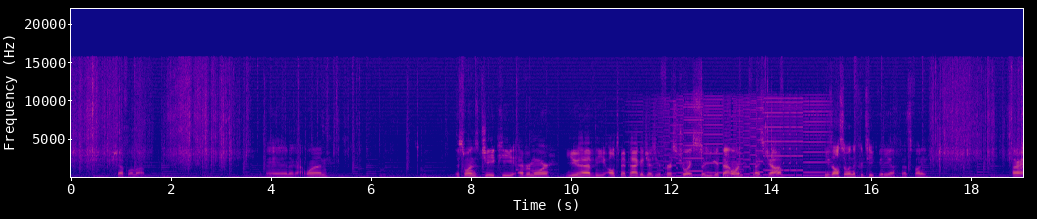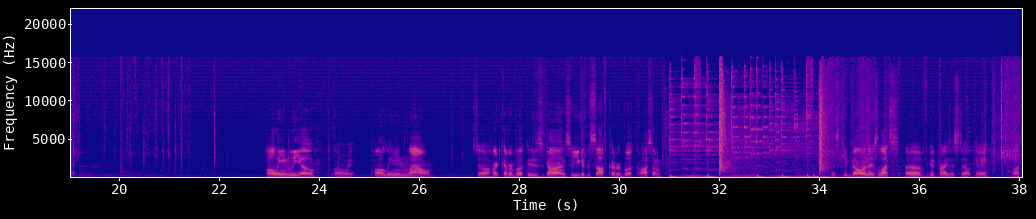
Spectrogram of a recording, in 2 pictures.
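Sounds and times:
paper crinkling: 0.0s - 3.6s, 17.1s - 21.5s, 37.4s - 38.0s
paper slips rustling: 0.0s - 3.6s, 11.1s - 15.3s, 17.0s - 19.3s, 34.2s - 35.2s, 37.4s - 38.0s
faint background music: 0.0s - 26.3s, 26.9s - 38.0s.

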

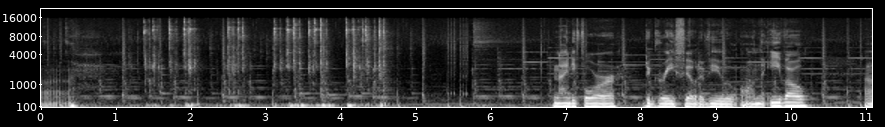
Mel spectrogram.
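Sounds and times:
background music with held notes: 0.0s - 11.0s
typing on computer keyboard: 1.1s - 4.7s.

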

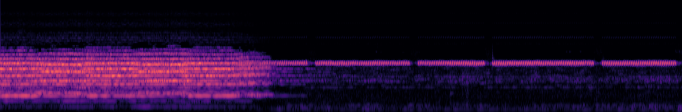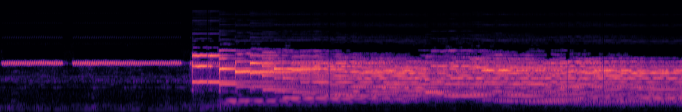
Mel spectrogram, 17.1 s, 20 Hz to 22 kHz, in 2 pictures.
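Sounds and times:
steady high-pitched tone: 3.4s - 12.4s.

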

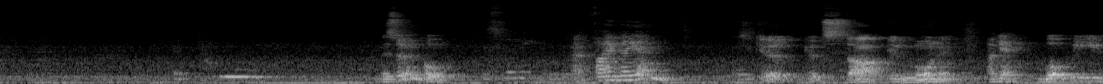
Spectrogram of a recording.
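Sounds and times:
child humming: 1.7s - 3.0s.

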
